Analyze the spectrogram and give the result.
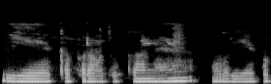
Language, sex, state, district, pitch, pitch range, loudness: Hindi, male, Bihar, Begusarai, 135 Hz, 135-145 Hz, -20 LUFS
